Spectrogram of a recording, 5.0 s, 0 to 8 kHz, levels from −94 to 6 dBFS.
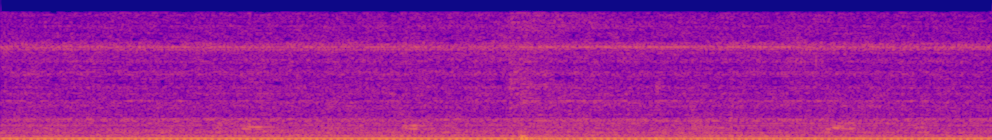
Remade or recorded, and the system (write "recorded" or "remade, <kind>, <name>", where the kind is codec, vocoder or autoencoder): recorded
